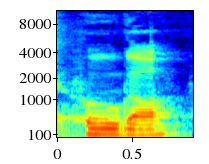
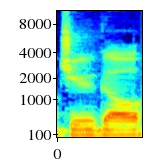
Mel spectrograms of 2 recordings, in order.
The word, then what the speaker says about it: jugo: Spanish most countries anyway the J is a h and the H is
